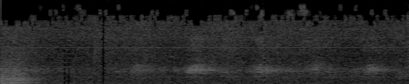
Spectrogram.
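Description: Near silence: a stereo ambience recording played back very faintly through the hall, its hiss fading out just after the start, leaving only a faint run of short repeated calls, roughly two a second.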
